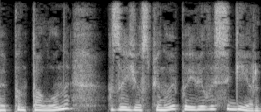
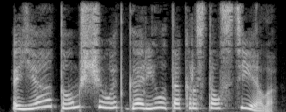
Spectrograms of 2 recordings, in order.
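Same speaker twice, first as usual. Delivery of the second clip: put-on boy's voice; 11 semitones higher than usual. A narrator's reading. Boy voiced high.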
